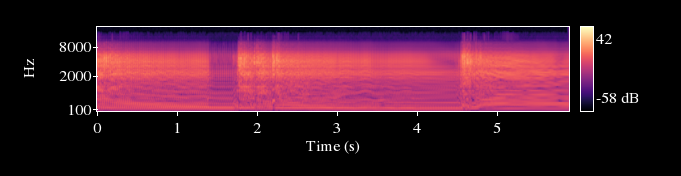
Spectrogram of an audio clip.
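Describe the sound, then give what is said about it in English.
Electric guitar played through a fuzz distortion effect, loud and thick with sustained chords broken by a couple of brief pauses and restrikes, with no voices. “Should I put on some prohibitive fuzz?”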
